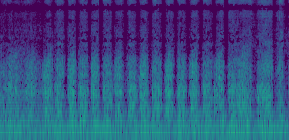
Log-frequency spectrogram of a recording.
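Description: Short fingernails scratch a flat, solid, beige looped-pile woven fabric rug in a clawing motion. The result is a steady run of soft, rhythmic scraping strokes, about two per second, with a rough midrange texture and a faint low hum underneath.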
